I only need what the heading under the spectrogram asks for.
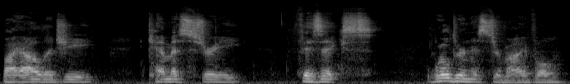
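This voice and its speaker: A man player introducing his tabletop character in a slow, measured, dramatic delivery. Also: lowish voice, fairly even intonation.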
